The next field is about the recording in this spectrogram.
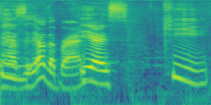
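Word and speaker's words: Quay: Yes, Key, Q-U-A-Y, spelled but pronounced Key, from Australia.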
